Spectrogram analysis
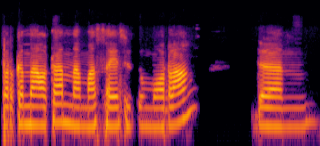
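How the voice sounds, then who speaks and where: A woman from East Kalimantan introduces herself slowly and carefully. The audio is dry and somewhat muffled, like a video call. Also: medium pitch, level tone, fairly bright tone, smooth, no echo. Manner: slow and measured. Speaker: church worker. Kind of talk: class self-introduction.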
